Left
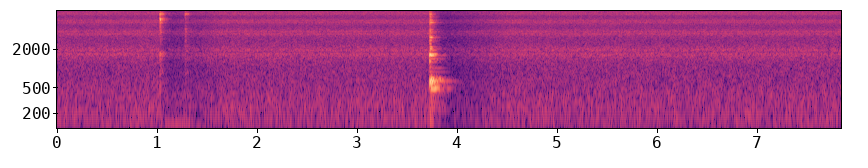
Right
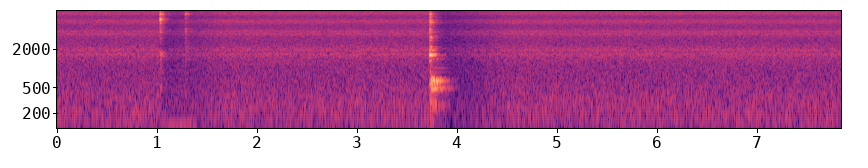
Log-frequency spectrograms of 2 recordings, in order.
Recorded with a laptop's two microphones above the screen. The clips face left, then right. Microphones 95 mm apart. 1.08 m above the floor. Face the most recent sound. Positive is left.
turn(degrees=45)  # may be behind; listen again after turning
